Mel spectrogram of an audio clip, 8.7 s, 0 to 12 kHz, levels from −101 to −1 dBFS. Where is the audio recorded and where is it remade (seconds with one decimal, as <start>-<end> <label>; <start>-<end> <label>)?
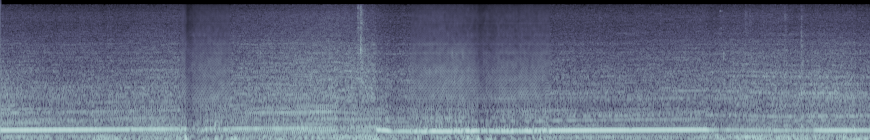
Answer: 0.0-1.8 recorded; 1.8-2.3 remade; 2.3-4.1 recorded; 4.1-5.5 remade; 5.5-8.7 recorded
